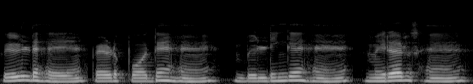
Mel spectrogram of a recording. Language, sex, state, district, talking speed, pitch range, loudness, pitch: Chhattisgarhi, male, Chhattisgarh, Balrampur, 115 wpm, 145-175 Hz, -27 LUFS, 155 Hz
